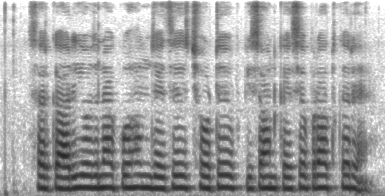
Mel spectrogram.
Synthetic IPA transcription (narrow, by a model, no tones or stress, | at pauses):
sɐɾkaːɾijoːd͡ʒnakoɦɐmd͡ʒɛːset͡ʃʰoːʈekɪsaːnkɛːsepɾaːp̚t̪kəɾḛ̃ː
